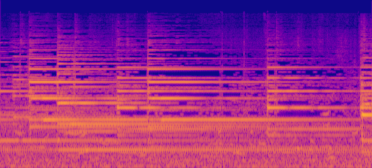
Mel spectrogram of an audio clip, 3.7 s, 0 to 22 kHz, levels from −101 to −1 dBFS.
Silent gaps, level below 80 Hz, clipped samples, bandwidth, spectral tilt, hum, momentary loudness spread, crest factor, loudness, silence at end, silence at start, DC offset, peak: none; -46 dBFS; under 0.1%; 16 kHz; -2 dB/octave; none; 10 LU; 14 dB; -23 LUFS; 0 s; 0 s; under 0.1%; -12 dBFS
